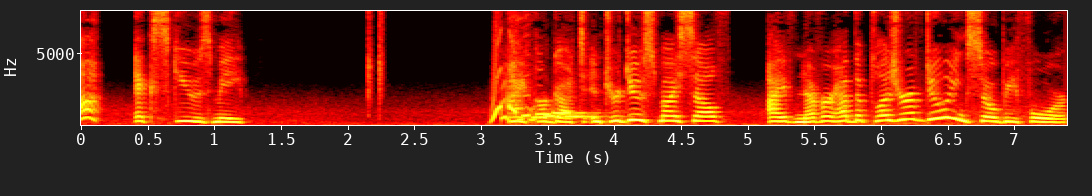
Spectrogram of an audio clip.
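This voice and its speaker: A high-pitched, put-on character voice at a moderate pace, broken by long, frequent pauses. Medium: video game. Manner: precise, polite, talkative.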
